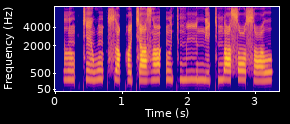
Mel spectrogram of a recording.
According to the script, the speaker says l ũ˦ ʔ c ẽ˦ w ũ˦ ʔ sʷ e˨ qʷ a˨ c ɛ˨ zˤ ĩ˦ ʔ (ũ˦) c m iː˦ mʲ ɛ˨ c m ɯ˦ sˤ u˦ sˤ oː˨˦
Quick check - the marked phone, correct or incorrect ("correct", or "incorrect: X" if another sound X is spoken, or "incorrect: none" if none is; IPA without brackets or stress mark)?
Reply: incorrect: ũ˦˨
